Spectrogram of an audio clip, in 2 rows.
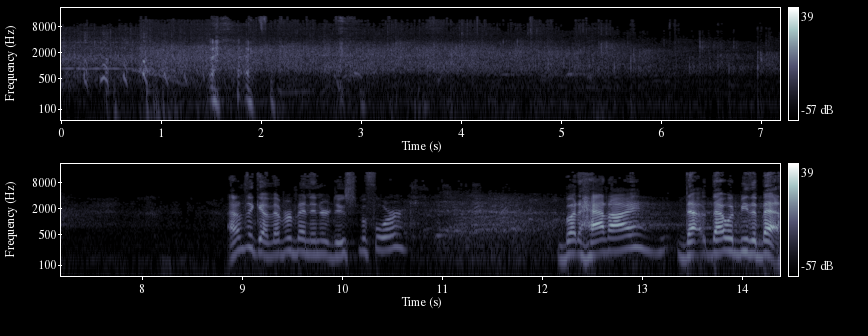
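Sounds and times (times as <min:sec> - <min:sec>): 
brief shouts and cheers: 0:00.0 - 0:02.0
laughter: 0:00.0 - 0:03.9, 0:10.7 - 0:12.7
crowd applauding: 0:00.0 - 0:07.7
speech: 0:00.4 - 0:02.1, 0:08.9 - 0:10.9, 0:12.2 - 0:14.3.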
